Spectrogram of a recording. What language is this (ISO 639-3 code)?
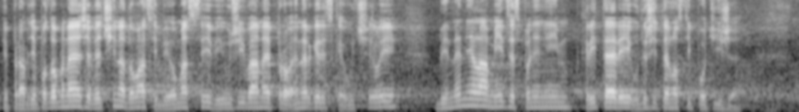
ces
